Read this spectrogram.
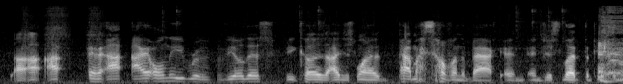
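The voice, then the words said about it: Tired, slightly out-of-it voice. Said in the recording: “I sound a little tired, a little out of it. I have been sick today. I just woke up from a nap.”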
